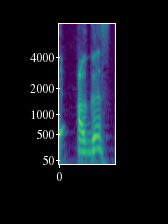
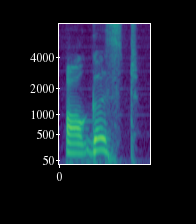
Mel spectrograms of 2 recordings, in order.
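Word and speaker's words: August: हिंदी में तो इसे अगस्त पढ़ते हैं। अगस्त अ की आवाज। लेकिन ये इंग्लिश का वर्ड है। तो इसे आप पढ़ते हैं ऑगस्ट।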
